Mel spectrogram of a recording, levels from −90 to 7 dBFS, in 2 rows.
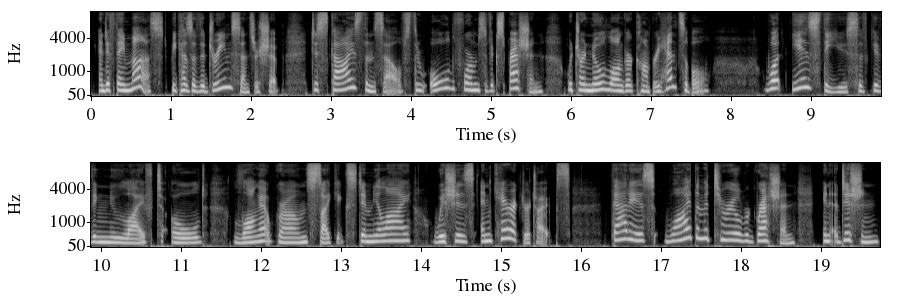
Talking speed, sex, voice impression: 150 wpm, female, very feminine, slightly adult-like, slightly bright, slightly fluent, slightly cute, slightly unique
